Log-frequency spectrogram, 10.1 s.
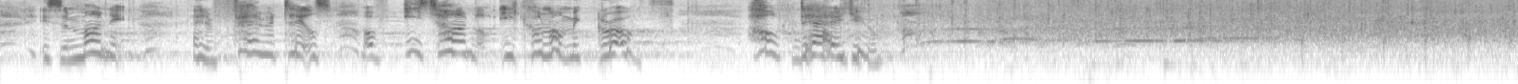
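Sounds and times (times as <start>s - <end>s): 
speech: 0.2s - 6.3s
adults cheering: 6.0s - 10.1s.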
